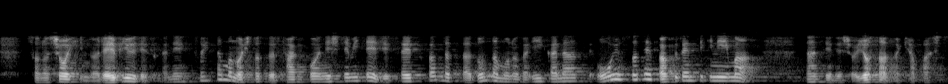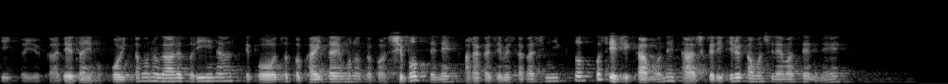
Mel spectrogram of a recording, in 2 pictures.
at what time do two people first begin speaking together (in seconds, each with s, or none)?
none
